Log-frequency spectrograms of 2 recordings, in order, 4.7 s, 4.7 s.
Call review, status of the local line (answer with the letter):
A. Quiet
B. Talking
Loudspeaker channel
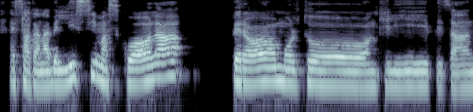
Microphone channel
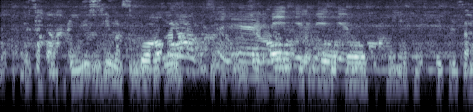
B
